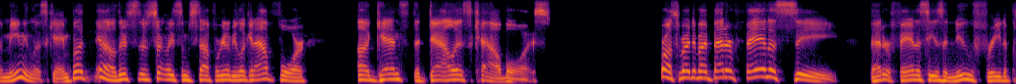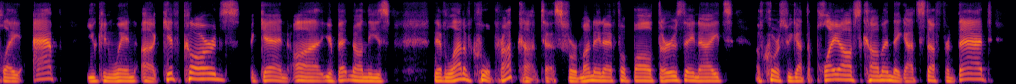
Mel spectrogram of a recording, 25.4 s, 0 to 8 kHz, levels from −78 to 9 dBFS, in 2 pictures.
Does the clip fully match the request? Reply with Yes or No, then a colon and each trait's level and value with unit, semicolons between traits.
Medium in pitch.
Yes: medium, 150 Hz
